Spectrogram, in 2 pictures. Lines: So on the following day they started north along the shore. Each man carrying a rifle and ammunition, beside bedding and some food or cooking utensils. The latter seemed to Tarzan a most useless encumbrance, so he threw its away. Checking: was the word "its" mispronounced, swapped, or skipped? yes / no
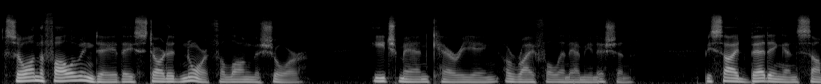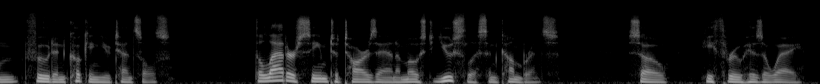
yes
